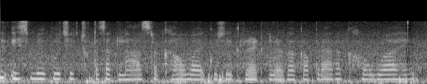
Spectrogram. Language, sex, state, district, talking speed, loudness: Hindi, female, Arunachal Pradesh, Lower Dibang Valley, 250 wpm, -16 LUFS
